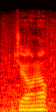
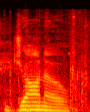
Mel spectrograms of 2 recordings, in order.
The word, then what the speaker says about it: Jonno: It's Jonno, not Jono. Okay. So like always the items I gather in your field package. And once again, see this is the trick that Jonno doesn't know about.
